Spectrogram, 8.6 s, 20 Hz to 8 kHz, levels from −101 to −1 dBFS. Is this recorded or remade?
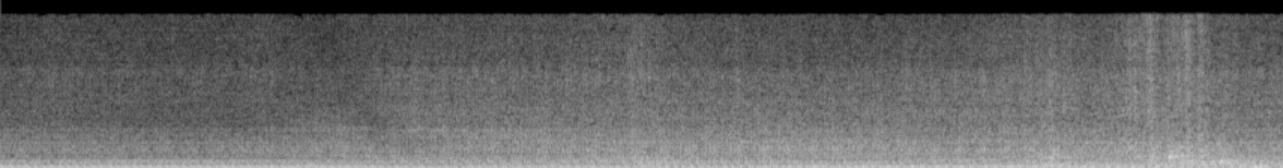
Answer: recorded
